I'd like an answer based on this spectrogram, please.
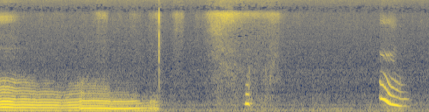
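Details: Whining Goldendoodle puppy asking for snacks or petting: a low, steady, hum-like moan lasting about three seconds, then near silence broken by one faint squeak and a final short, high, falling whimper.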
